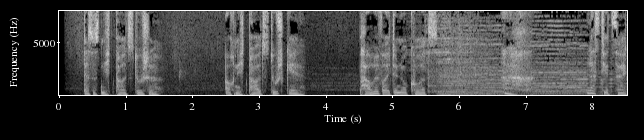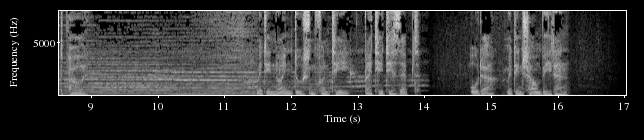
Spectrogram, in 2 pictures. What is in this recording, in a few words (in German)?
Duschen TV Spot; tetesept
